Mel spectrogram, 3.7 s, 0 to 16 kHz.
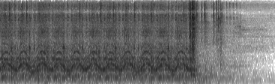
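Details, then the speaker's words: Lincoln SAE 300 welder with Chevy inline-six, on full choke and throttle: steady rhythmic cranking around three beats a second that never fires; fuel pump heard working, no spark traced to dirty ignition points. "yeah won't fire I'd say it's definitely getting fuel"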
